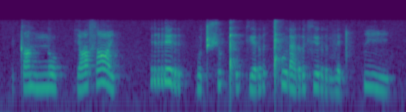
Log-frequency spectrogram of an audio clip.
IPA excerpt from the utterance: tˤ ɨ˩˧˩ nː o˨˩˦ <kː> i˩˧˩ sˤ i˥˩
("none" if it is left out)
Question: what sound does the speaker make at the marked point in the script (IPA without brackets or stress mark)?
kː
